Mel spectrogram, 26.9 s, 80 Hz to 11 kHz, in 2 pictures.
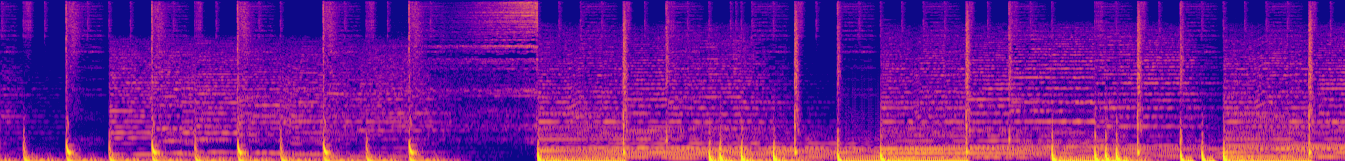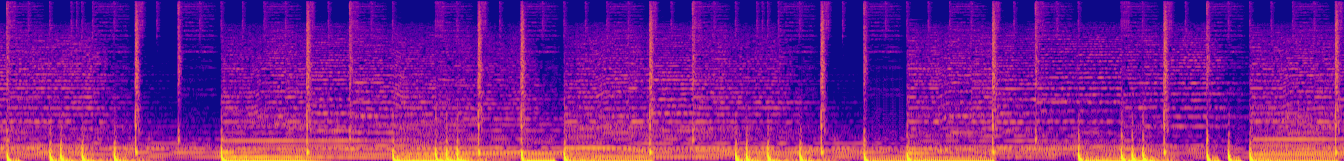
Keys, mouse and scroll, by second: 1.6 g, 5.2-5.7 scroll down 1, 5.7 shift+d, 6.2 g, 9.0 click, 13.4 g, 14.8 a, 15.0 a, 16.1-16.9 scroll up 1, 16.9-19.1 scroll up 1, 21.4 click, 23.4 click, 24.5-26.8 drag.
